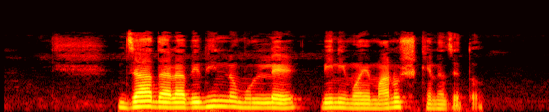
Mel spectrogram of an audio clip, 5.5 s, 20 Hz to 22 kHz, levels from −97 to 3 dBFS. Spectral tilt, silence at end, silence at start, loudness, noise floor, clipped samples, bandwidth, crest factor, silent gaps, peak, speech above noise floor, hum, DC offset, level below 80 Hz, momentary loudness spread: -5.5 dB/octave; 0.7 s; 1.2 s; -22 LUFS; -71 dBFS; under 0.1%; 8.2 kHz; 20 dB; none; -2 dBFS; 49 dB; none; under 0.1%; -60 dBFS; 16 LU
